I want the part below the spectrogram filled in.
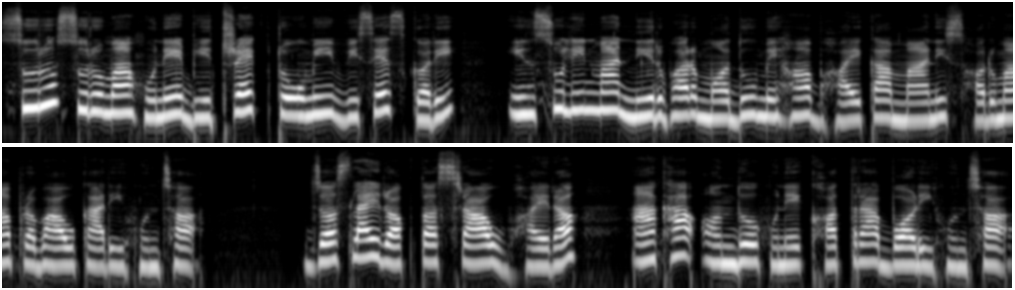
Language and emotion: Nepali, neutral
